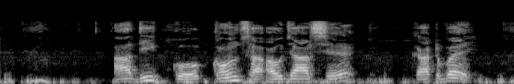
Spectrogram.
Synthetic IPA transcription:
aːd̪ʱikːokənsaʔəʊd͡ʒaːɾse | kaʈbəj

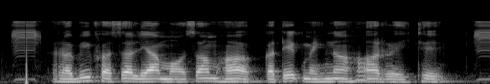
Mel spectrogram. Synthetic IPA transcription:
ɾəbipʰəsəljamɔːsəmɦãɾkət̪ekməɦinaɦãɾːəɦit̪ʰe

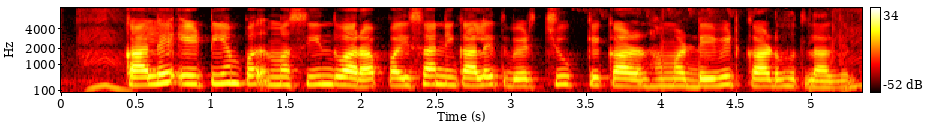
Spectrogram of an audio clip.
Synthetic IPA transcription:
kaːleʔeʈiemməsiːnd̪ʋaːɾapəjsanɪkaːlet̪ʋeɽt͡ʃuːkːekaːɾəɽɦəməɾɖeʋiɖkaːɾɖbʱuːt̪laːɡeːl

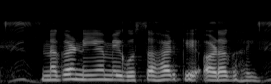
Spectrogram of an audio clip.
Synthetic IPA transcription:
nəɡəɾnijəmeɡosəɦəɾkeʔɐɽəɡɦɐi

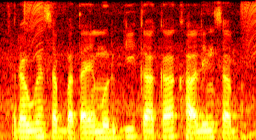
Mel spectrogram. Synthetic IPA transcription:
ɾəwɡəsɐbːɐt̪ajemuɾɡiːkakakʰaːlinsɐb

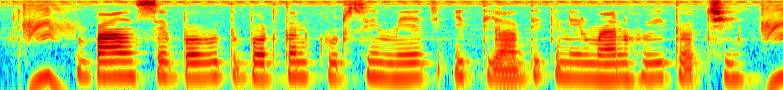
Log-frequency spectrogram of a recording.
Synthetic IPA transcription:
bansebɔɦut̪bɔɾt̪onkuɾsimed͡ʑit̪iɦa̰d̪ʱikniɾmanɦojt̪oːɕʰi

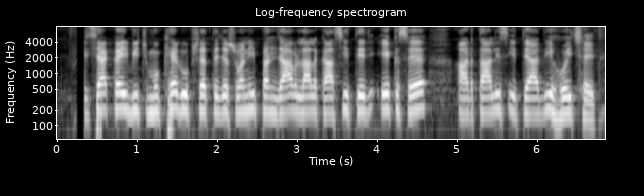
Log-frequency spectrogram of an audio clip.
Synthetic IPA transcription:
iɾt͡ʃakəjbit͡ʃmukʰjəɾupsẽt̪ed͡ʒəswənipənd͡ʒablalkasit̪ed͡ʒeksɛ | əɽt̪alisit̪jad̪iɦojt͡ʃʰəjt̪ʰ

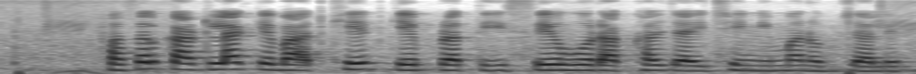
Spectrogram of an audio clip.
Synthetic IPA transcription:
pʰəsəlkaʈlakebad̪kʰet̪kepɾət̪iseɦoɾakʰəld͡ʒajt͡ʃʰɛnimənup̚d͡ʒalet̪

